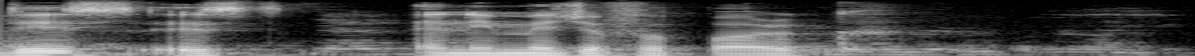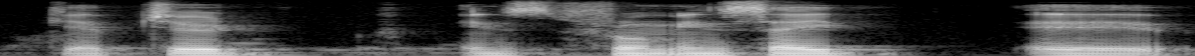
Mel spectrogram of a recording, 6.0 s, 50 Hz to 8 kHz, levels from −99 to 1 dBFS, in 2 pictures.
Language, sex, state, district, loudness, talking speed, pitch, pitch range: English, male, Arunachal Pradesh, Lower Dibang Valley, -17 LUFS, 130 wpm, 100 Hz, 95-120 Hz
